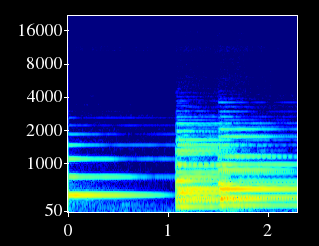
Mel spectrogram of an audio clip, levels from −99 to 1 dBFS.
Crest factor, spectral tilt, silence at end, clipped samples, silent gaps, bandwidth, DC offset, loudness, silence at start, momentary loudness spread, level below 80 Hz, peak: 16 dB; -10.5 dB/octave; 0 s; under 0.1%; none; 4 kHz; under 0.1%; -34 LUFS; 0 s; 16 LU; -70 dBFS; -20 dBFS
